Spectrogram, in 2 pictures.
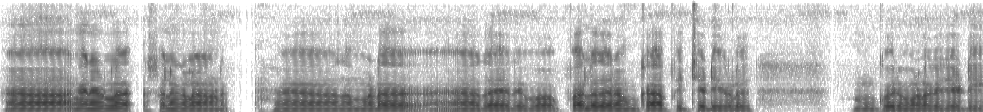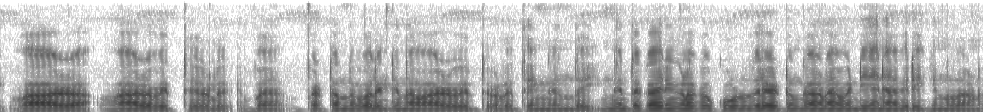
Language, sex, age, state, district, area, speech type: Malayalam, male, 60+, Kerala, Wayanad, rural, spontaneous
